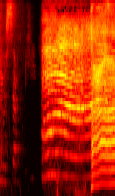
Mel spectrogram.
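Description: A toddler, with a microphone held right over him, lets out a loud, sustained wailing yell after a brief babble and a short pause, the cry holding steady and then jumping higher and louder toward the end.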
